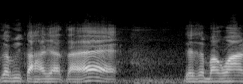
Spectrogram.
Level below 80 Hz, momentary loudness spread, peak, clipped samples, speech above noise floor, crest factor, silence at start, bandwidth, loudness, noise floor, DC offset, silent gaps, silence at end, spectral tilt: -48 dBFS; 13 LU; -2 dBFS; under 0.1%; 21 dB; 16 dB; 0 s; 11.5 kHz; -18 LUFS; -38 dBFS; under 0.1%; none; 0 s; -5.5 dB/octave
